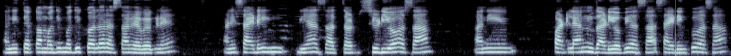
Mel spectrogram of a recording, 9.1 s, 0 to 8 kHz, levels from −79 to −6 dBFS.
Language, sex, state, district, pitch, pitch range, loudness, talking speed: Konkani, female, Goa, North and South Goa, 215 Hz, 200-220 Hz, -16 LUFS, 140 wpm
